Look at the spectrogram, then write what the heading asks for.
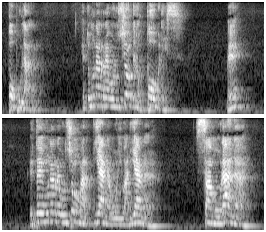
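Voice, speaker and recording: High-voiced Venezuelan man in an echoey room. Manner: didactic, emphatic, repetitive, with rhetorical questions and check-in tags. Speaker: interviewed guest. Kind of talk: political commentary in an interview.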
